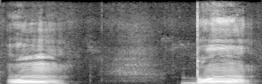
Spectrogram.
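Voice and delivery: بون as 'bõ', the n silent; nasal demo. Shown as a demonstration. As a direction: call out بون with a nasal ending. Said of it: "شفت النطق بقى هنا؟".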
